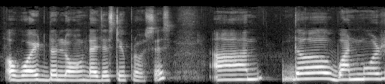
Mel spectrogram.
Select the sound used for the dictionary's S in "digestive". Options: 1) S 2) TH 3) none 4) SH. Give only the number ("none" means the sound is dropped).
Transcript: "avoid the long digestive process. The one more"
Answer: 1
